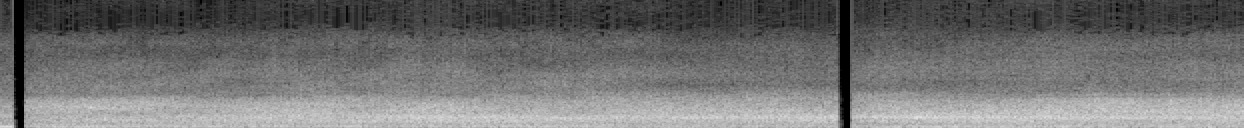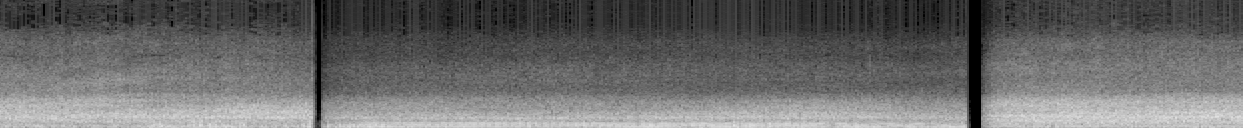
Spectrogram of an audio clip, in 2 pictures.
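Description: Steady traffic rushes past on a busy highway.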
